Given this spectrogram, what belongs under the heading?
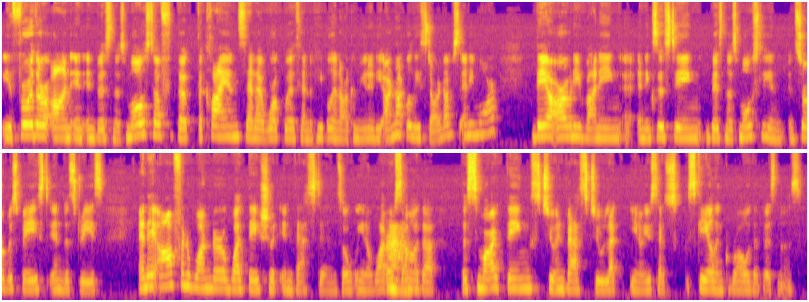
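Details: Adult woman speaking; normal voice.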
